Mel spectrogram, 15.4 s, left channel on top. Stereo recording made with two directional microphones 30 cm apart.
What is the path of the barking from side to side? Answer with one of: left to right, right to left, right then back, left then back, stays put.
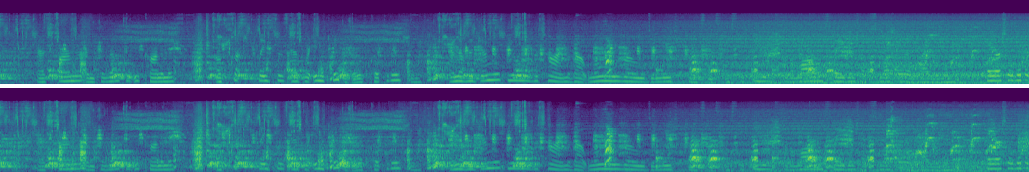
stays put.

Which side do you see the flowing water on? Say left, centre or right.
left.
